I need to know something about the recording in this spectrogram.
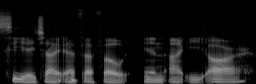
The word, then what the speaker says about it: chiffonier: And then that lovely French word that you share, chiffonnier, is chiffonier.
